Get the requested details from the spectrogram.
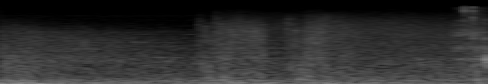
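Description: Shells splash into the sea with dull booms.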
